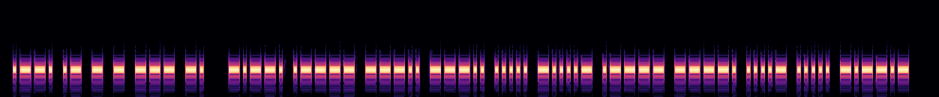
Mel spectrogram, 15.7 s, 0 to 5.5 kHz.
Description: Morse code, heard as a keyed tone, about 20 wpm, 600 Hz. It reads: PATTON <KN>1885-1945)
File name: CW / Practice / EnglishQuotations0320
